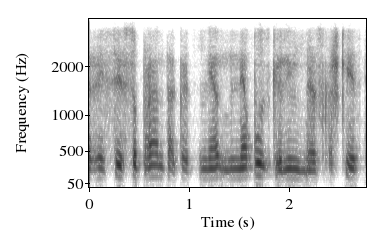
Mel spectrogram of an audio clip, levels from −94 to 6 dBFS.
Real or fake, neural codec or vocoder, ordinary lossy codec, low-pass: fake; codec, 24 kHz, 1.2 kbps, DualCodec; Opus, 64 kbps; 3.6 kHz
